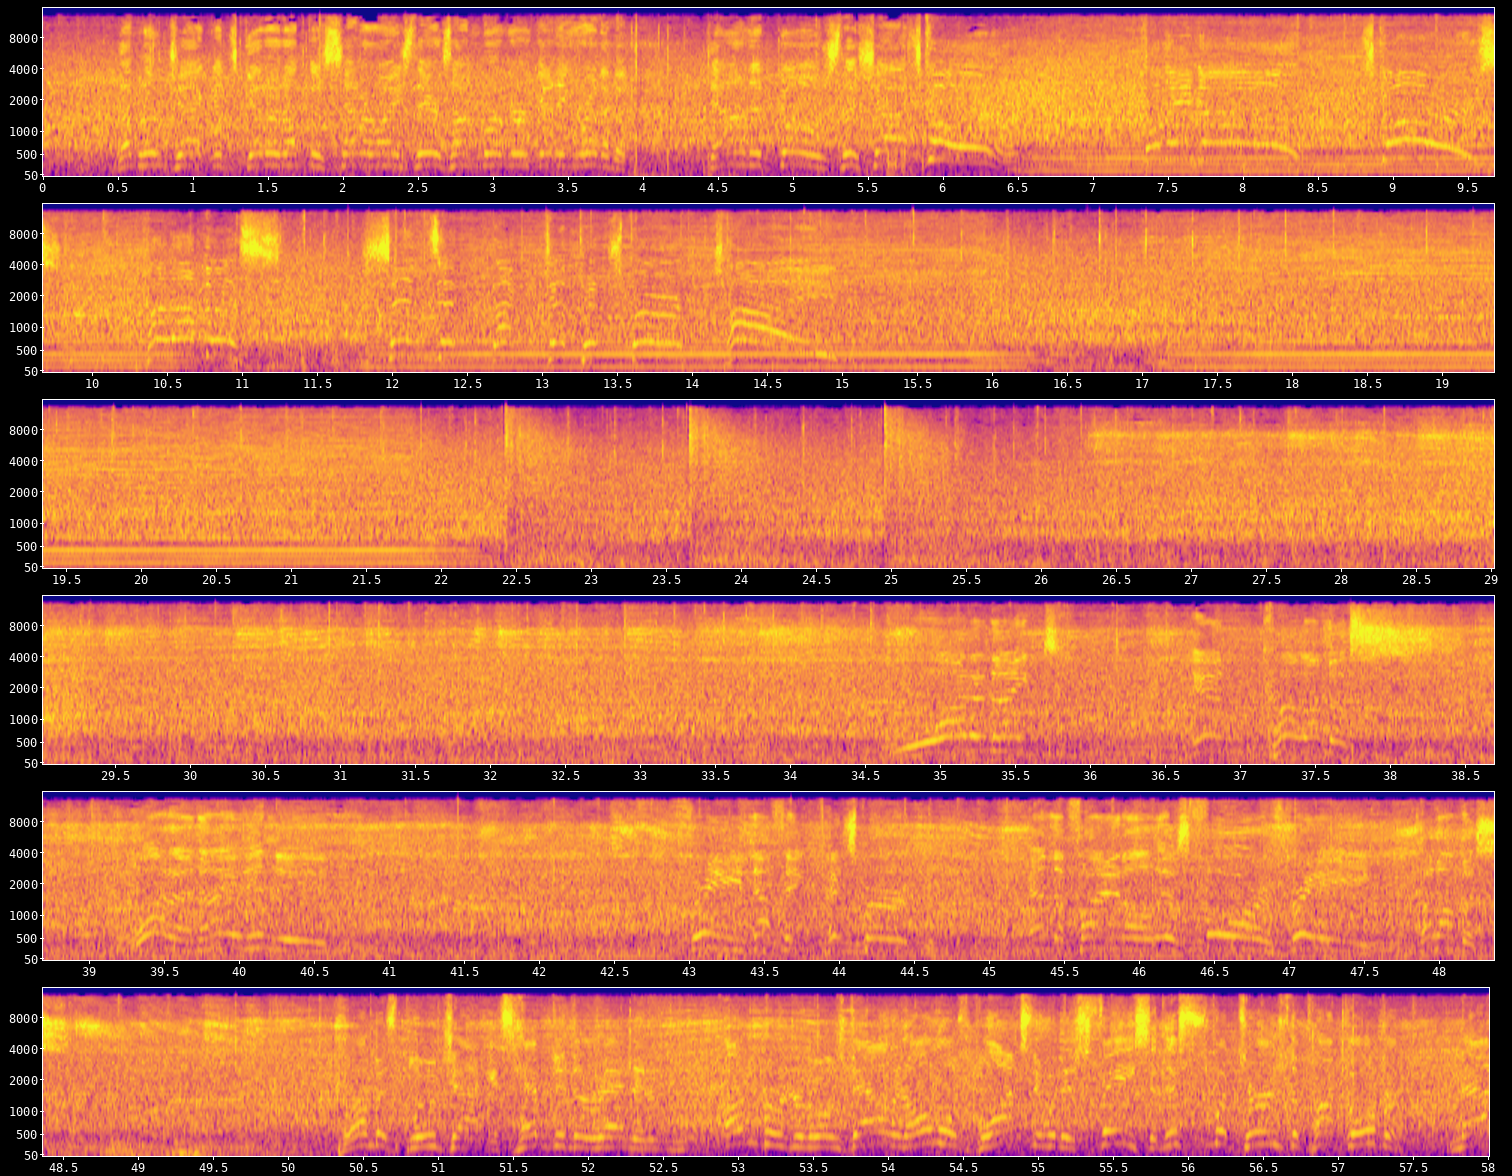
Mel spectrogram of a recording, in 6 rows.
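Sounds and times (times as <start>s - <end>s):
goal horn blasts: 0.0s - 55.2s
crowd cheering loudly: 0.0s - 58.0s.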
